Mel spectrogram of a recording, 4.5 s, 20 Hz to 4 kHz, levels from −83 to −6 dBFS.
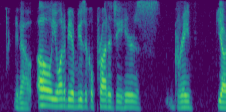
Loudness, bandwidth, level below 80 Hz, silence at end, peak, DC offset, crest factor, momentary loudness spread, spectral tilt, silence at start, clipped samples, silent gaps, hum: -26 LUFS; 4 kHz; -72 dBFS; 0 s; -8 dBFS; under 0.1%; 20 dB; 18 LU; -10 dB/octave; 0.3 s; under 0.1%; none; none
